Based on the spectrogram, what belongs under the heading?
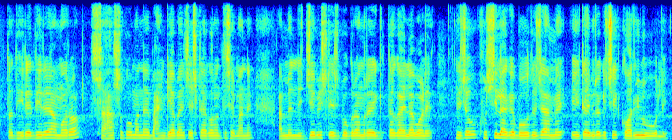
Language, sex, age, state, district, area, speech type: Odia, male, 18-30, Odisha, Dhenkanal, rural, spontaneous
